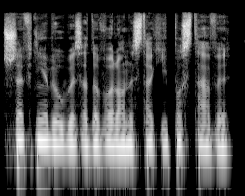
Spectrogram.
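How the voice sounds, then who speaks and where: A man's voice: low voice, level tone, fairly quick, darkish tone, no room sound. A man narrating a novel in the first person in a tense, controlled way, recorded in a radio studio. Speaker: audiobook narrator.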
